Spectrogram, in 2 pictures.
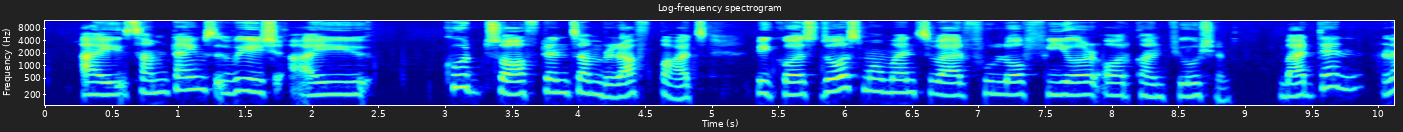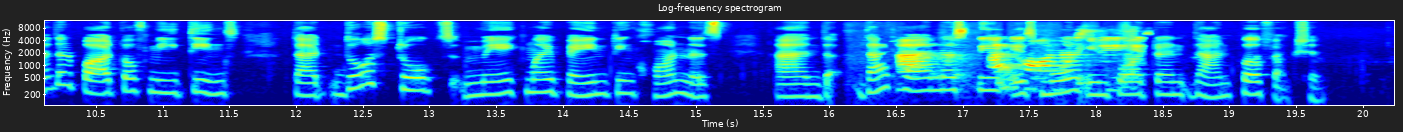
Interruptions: present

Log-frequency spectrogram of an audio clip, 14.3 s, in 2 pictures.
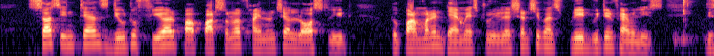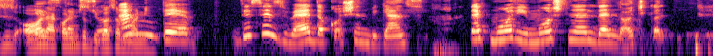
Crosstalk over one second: present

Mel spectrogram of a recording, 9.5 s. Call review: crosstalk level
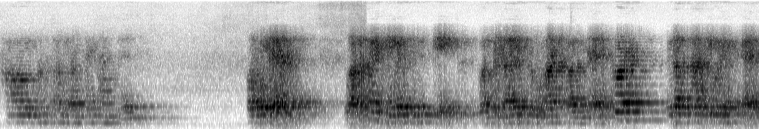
none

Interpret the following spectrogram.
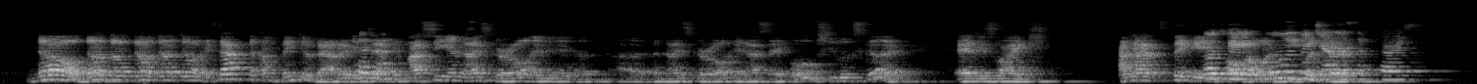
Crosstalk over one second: present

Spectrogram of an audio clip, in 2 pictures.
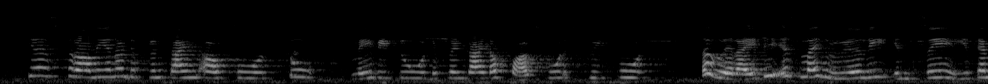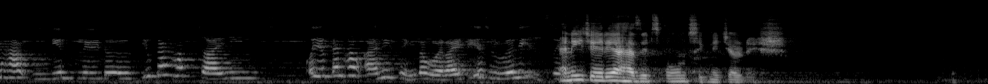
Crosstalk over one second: none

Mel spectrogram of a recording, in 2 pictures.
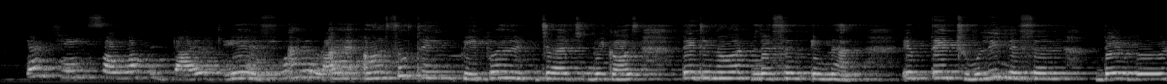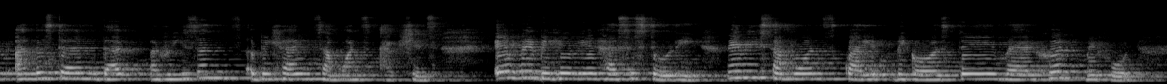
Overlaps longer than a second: present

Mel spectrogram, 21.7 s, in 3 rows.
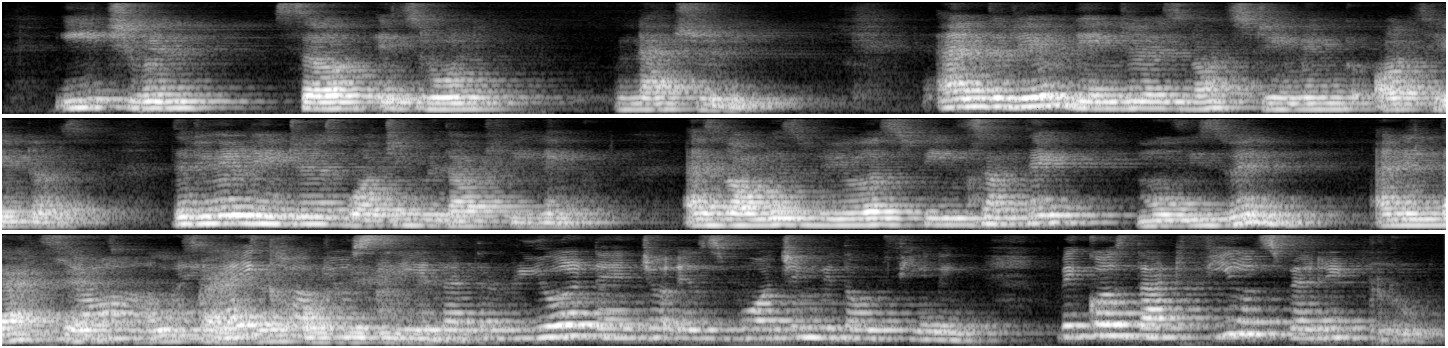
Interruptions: present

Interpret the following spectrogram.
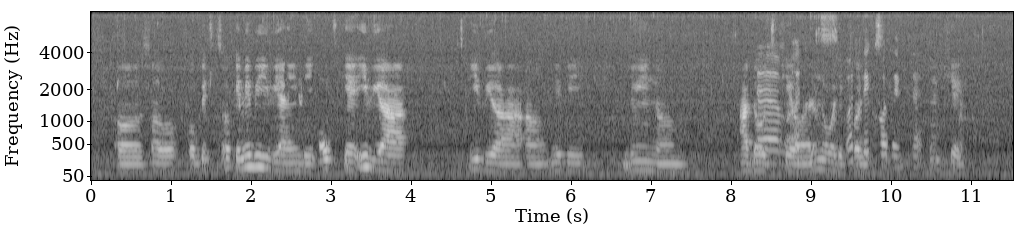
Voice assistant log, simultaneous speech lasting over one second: present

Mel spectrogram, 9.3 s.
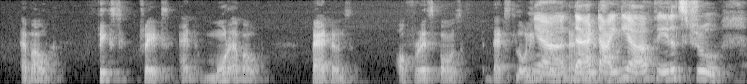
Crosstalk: present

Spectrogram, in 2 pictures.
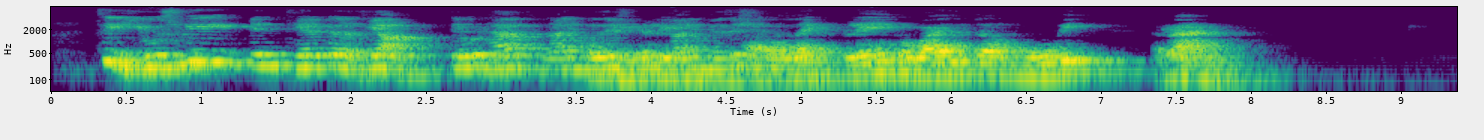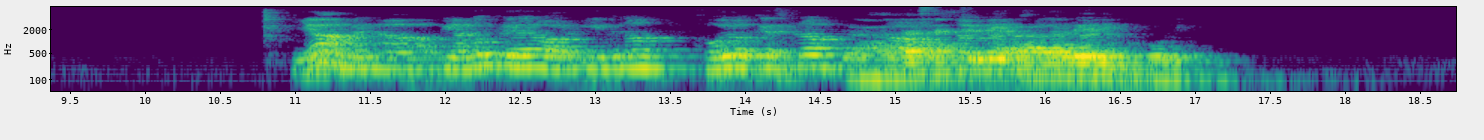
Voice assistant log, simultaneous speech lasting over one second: present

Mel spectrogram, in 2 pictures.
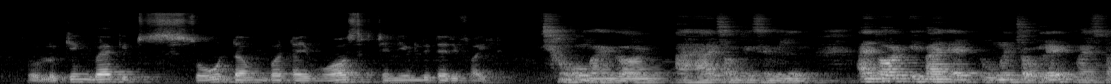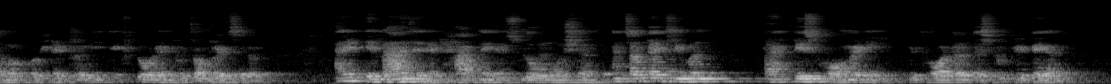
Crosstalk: none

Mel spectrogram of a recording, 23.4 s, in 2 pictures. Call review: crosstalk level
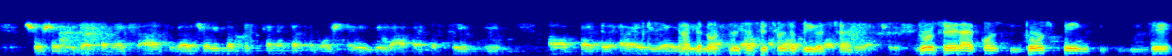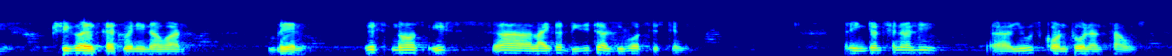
present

